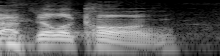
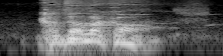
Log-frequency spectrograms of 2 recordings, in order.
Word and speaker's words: Godzilla x Kong: The X in Godzilla X Kong is silent, just so you know. It's just okay. Godzilla Kong. – Godzilla Kong.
